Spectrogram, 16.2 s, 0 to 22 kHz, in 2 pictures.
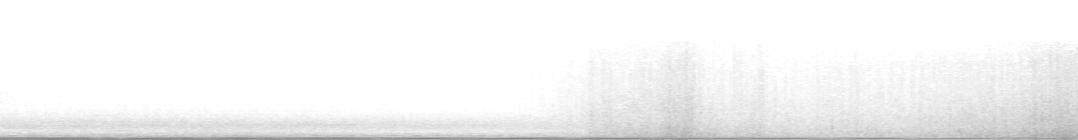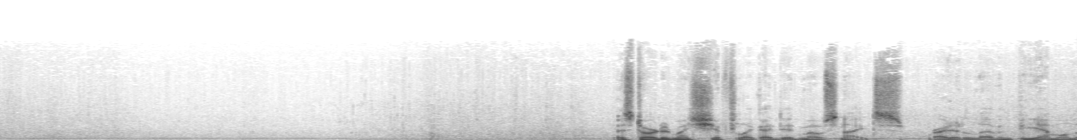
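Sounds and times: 
low droning hum: 0.0s - 16.1s
ocean waves washing on a shoreline: 4.2s - 16.1s
speech: 12.8s - 16.1s.

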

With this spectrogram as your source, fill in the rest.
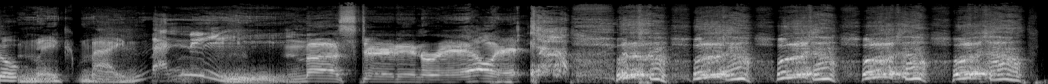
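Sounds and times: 
speech: 0.0s - 10.4s
exaggerated hacking coughing fit with groaning: 5.3s - 10.3s.

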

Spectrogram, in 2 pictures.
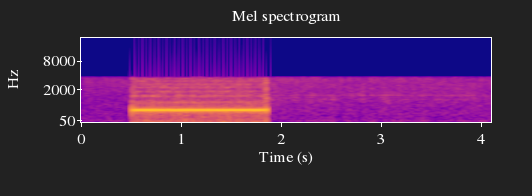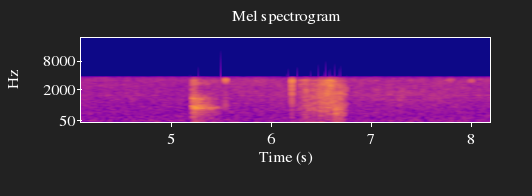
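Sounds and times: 
telephone ringback tone on an outgoing call: 0.5s - 1.9s.

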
